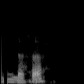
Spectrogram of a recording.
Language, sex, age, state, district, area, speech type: Kannada, male, 60+, Karnataka, Bangalore Rural, urban, conversation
